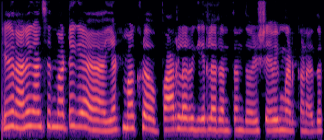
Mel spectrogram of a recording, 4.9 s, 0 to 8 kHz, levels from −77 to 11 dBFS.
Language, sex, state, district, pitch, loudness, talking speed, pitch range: Kannada, female, Karnataka, Bellary, 230 Hz, -16 LUFS, 125 wpm, 215-275 Hz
